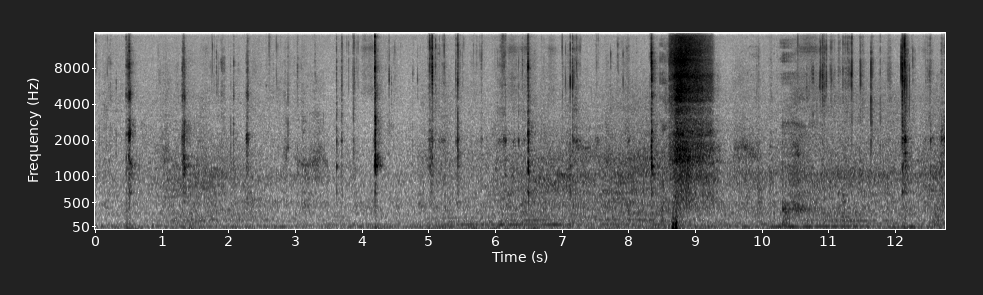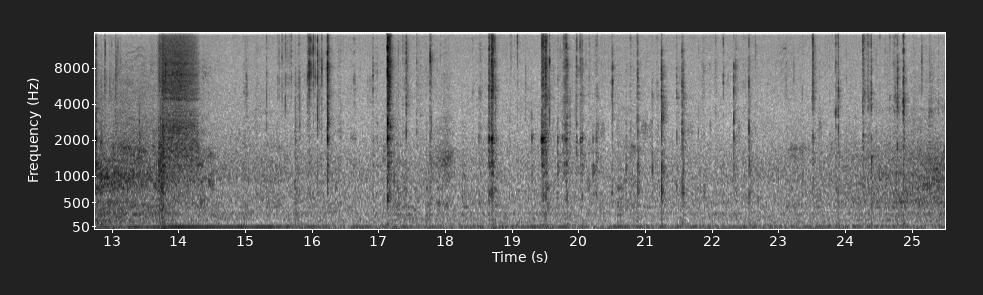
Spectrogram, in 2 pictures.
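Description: Pruning shears snip and click against wood.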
